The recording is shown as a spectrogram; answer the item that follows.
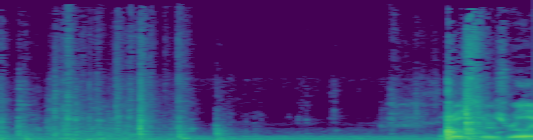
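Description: Small clicks, taps and rustles of a cardboard box and wrapped power adapters being handled and lifted out, a few in the first second and a half, then a man starts speaking near the end.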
